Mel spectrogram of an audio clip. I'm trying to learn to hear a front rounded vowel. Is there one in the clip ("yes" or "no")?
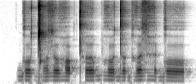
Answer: no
